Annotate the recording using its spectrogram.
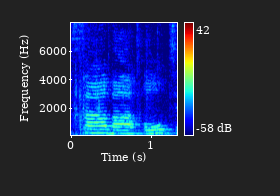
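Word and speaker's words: Sabaoth: at the end right i want you to mark that h out just scribble it out because i don't want it to confuse you when we only want saba alt and make that t sound at the end so scratch that h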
